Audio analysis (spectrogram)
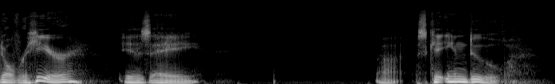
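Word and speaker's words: sgian-dubh: This right over here is a ski-in-do, pronounced all sorts of different ways. Ski-in-do, skin-do.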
